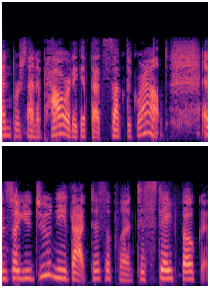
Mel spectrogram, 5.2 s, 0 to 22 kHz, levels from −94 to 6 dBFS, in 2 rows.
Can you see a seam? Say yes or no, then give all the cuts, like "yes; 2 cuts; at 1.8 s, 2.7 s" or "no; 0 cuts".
yes; 2 cuts; at 1.5 s, 4.2 s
